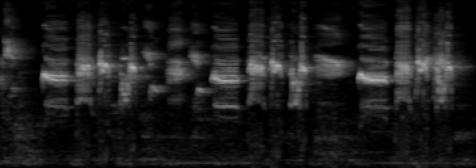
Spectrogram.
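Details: Chattering Asian pied starling song built from fast jumbled whistles and squeaky notes about forty times a minute, with irregular rhythm and a soft hum in the background.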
